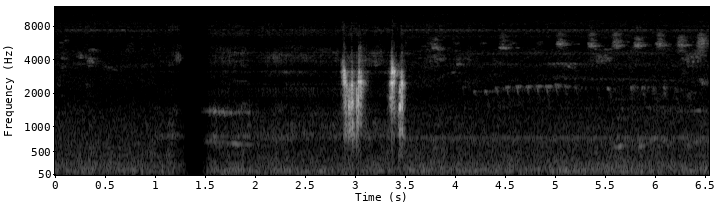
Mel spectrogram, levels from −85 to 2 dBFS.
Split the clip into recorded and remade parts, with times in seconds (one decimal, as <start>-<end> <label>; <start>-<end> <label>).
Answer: 0.0-1.0 recorded; 1.0-3.5 remade; 3.5-6.5 recorded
